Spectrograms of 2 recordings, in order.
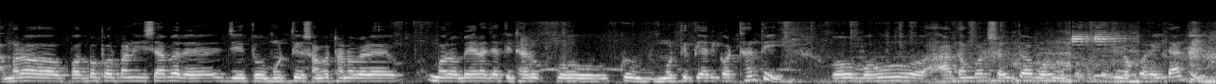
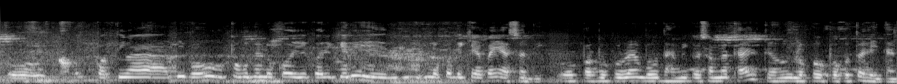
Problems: none marked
